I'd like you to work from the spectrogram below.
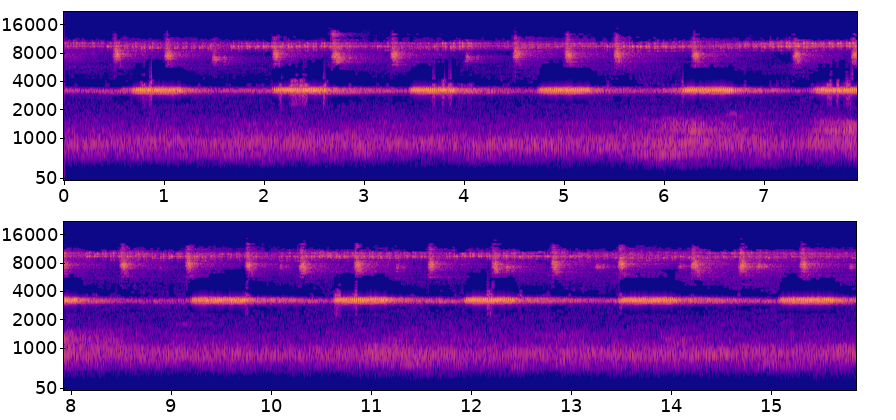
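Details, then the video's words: Chorus of crickets at night: high, shrill, pulsing trill bursts repeating around once a second, sharp ticks layered above, low hiss beneath. "Cricket Sounds @ Night"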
